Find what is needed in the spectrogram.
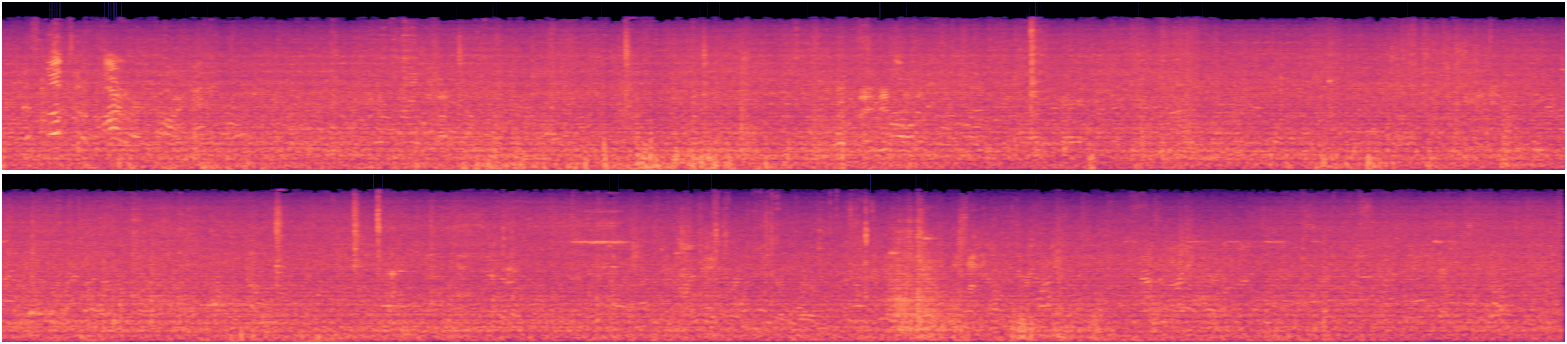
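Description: Durango and Silverton narrow-gauge passenger train rolling along the track, heard from an open coach window: a steady rumble of the cars with scattered wheel clicks as it rounds a curve.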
